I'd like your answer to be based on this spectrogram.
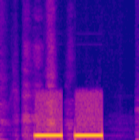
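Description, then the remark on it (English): Two long buzzing ring-back tones on an outgoing phone call, each lasting about half a second with a short gap between, loud with no talking, followed by a brief click. “Here we go, Jack. Let's call Baby, it's gold.”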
